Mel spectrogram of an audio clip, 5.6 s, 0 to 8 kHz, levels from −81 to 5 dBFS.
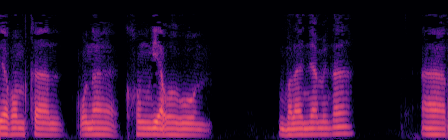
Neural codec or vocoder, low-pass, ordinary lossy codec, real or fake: codec, 16 kHz in and 24 kHz out, 0.9 kbps, LongCat-Audio-Codec, fine tuned four codebook decoder; 7.2 kHz; MP3, 24 kbps; fake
